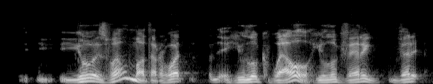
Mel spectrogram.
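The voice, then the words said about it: Put-on accent. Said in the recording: “I've gotten too used to that accent.”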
